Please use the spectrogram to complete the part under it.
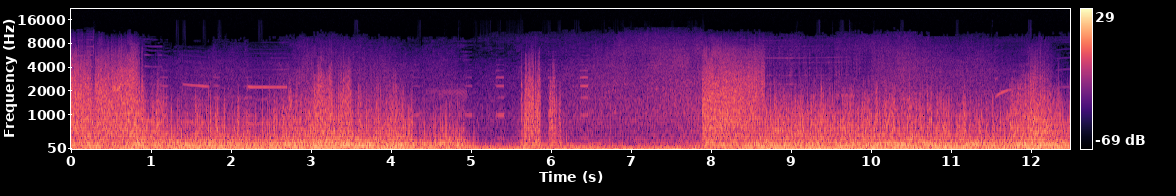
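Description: Strong wind rushes and buffets loudly past a microphone high in the open air.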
